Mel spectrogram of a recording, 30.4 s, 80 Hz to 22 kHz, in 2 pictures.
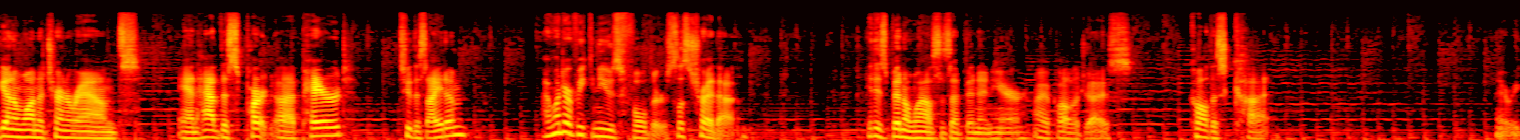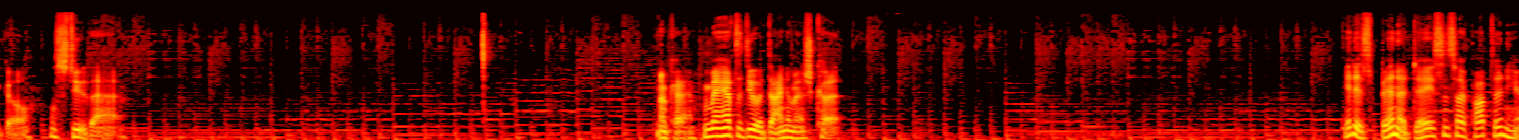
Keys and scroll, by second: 7.4 shift+m, 8.3 ctrl+f, 11.0-11.9 typing.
